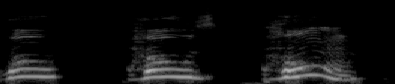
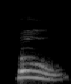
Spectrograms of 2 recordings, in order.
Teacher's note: quando o WH tá no começo e depois tem um som de um O longo ou de um O que faz som de U, tipo who, whose, whom, que aí ele vai soar como um H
